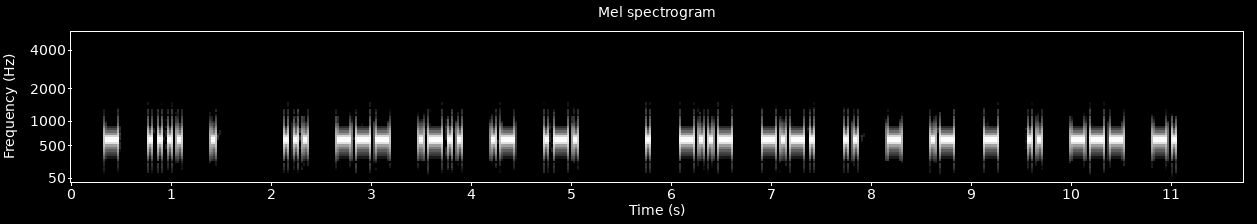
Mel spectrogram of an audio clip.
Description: Morse code, heard as a keyed tone, about 25 wpm, spaced as for 18 wpm, 600 Hz. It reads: THE SOLAR EXCITATION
